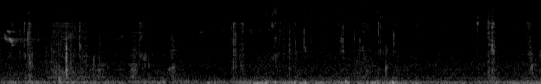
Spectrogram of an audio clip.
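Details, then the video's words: Wild boar in the woods eating a carrot, making loud wet smacking and chewing noises: irregular sharp clicks and crunches over a steady low rumble. "Wildschwein schmatzt beim Essen | Lustige Tiergeräusche | Kauen & Grunzen"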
